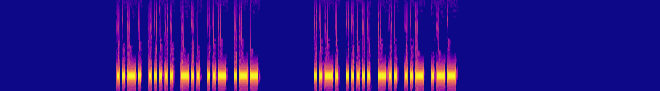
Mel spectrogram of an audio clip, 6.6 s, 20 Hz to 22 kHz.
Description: Morse code, heard as a keyed tone, about 46 wpm, 700 Hz. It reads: F5DUW F5DUW
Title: DXCC-100 Call Signs - 5 Characters - Repeated 2x - 45wpm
